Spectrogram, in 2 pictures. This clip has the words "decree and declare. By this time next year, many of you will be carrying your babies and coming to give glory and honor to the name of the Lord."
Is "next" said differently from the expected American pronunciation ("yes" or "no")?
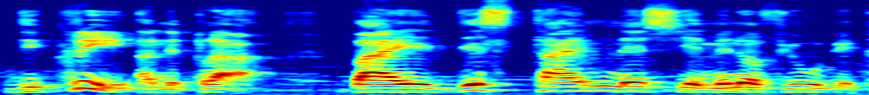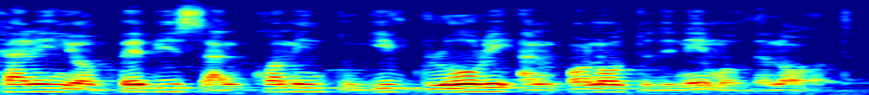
yes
